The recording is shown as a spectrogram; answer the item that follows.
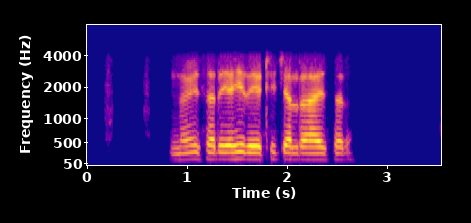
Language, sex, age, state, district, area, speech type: Hindi, male, 45-60, Uttar Pradesh, Pratapgarh, rural, conversation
